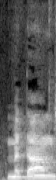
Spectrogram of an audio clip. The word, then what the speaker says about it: Madame: Madame is Madam.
